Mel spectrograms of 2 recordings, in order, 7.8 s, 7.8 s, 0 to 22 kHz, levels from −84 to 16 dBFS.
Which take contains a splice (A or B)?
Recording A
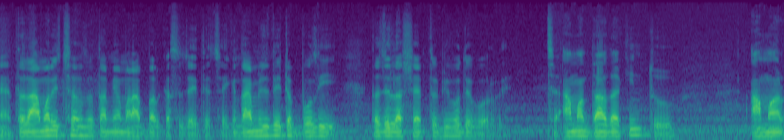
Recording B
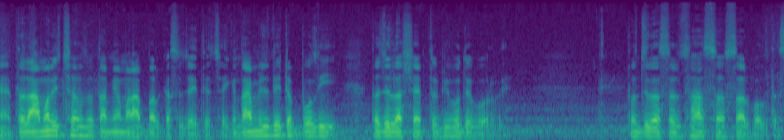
A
